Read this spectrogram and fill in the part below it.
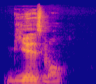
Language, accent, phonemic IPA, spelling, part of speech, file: French, France, /bjɛz.mɑ̃/, biaisement, noun, LL-Q150 (fra)-biaisement.wav
- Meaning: slant, skewing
